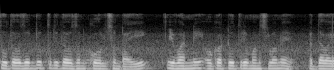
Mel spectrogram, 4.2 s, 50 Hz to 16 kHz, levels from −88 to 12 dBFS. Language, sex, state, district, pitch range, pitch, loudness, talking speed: Telugu, male, Telangana, Nalgonda, 145-155 Hz, 150 Hz, -13 LUFS, 215 wpm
